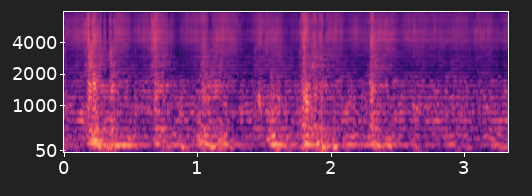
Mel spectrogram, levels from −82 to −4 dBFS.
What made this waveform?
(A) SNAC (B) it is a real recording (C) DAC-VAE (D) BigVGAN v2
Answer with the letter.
D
